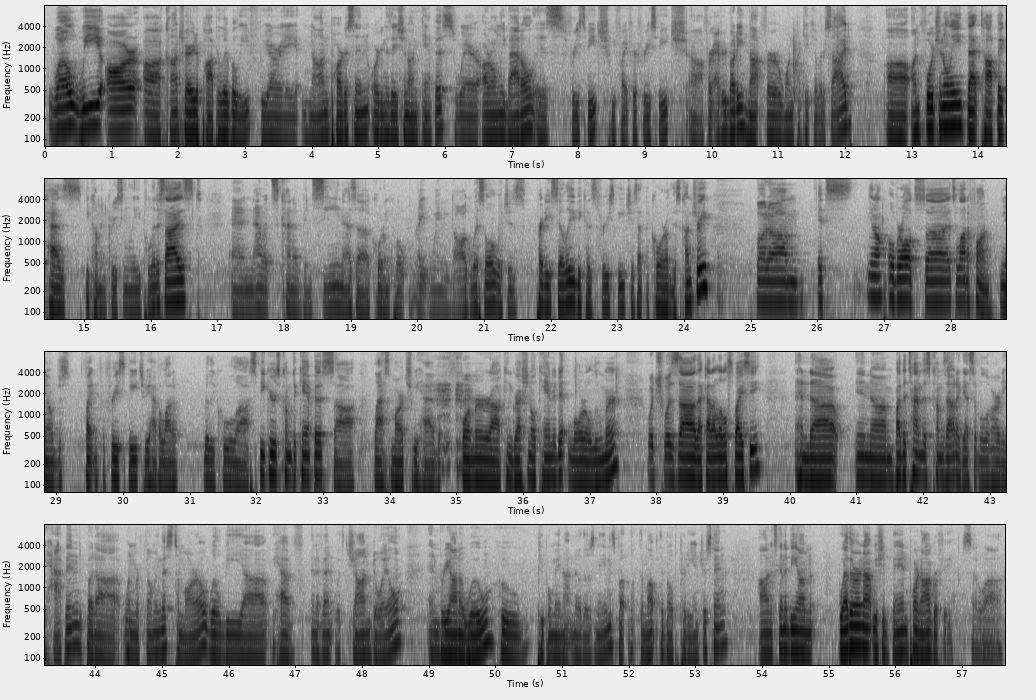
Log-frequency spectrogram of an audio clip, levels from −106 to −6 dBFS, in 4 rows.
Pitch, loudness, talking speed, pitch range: 115 Hz, -20 LUFS, 195 wpm, 105-130 Hz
